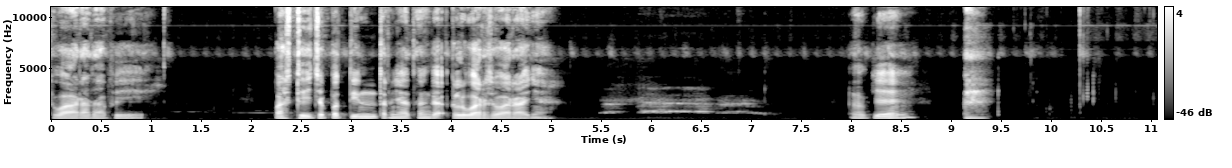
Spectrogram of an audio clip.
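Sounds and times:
distant rooster crowing: 1.1s - 2.4s, 5.4s - 7.5s.

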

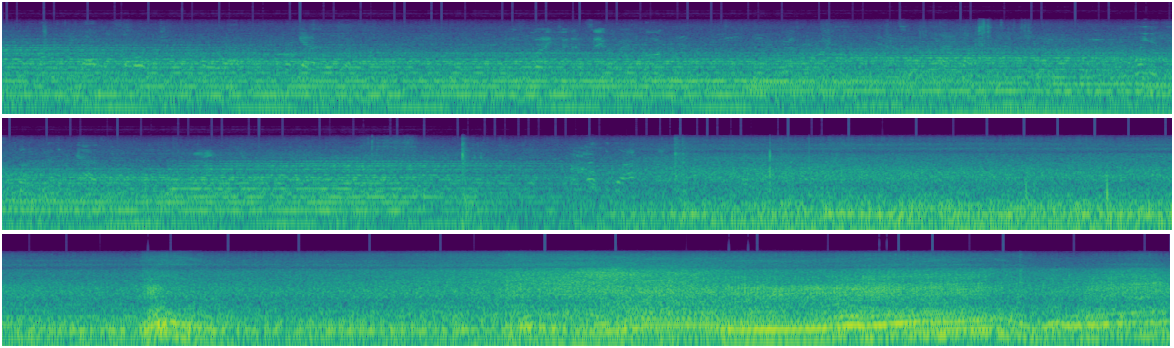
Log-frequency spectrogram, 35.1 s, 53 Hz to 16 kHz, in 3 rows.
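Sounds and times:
cars passing: 0.0s - 35.0s
vehicle engine passing close: 9.0s - 35.0s.

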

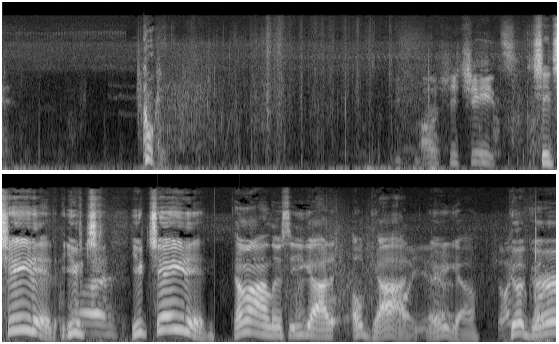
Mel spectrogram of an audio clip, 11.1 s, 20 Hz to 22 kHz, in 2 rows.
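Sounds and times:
footsteps running on grass: 1.8s - 6.2s.

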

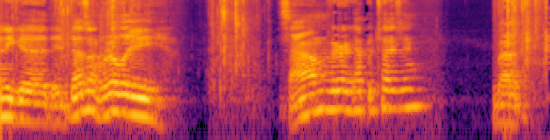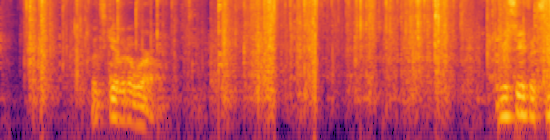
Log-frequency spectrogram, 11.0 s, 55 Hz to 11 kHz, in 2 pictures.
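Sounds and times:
chip bag crinkling: 0.0s - 2.8s, 5.0s - 11.0s.

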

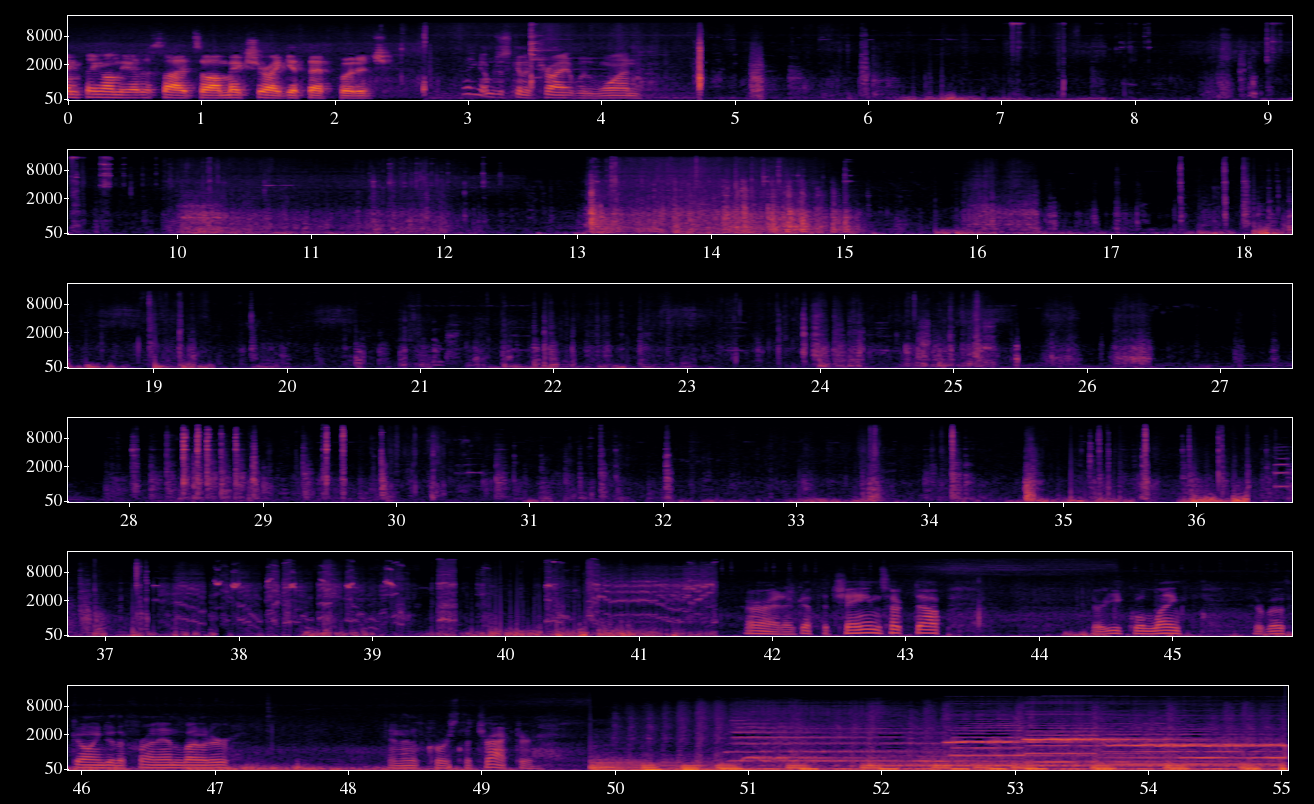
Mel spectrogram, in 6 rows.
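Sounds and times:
metal rattling and scraping: 7.1s - 25.5s, 27.4s - 32.3s
metal jack clicking and clanking: 27.9s - 32.2s, 34.0s - 34.4s, 35.2s - 39.7s.

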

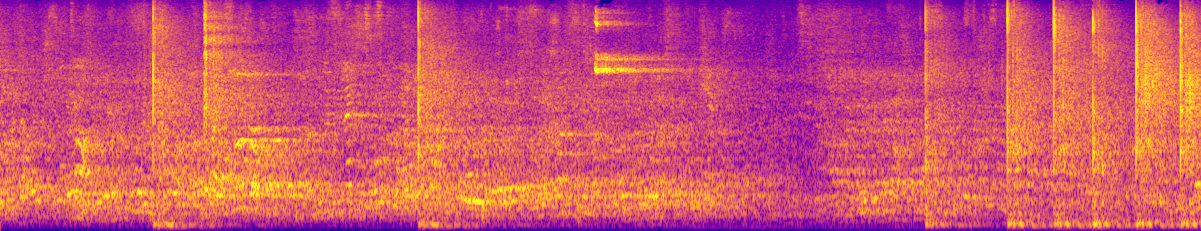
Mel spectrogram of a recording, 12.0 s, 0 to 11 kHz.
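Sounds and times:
voices echoing: 0.0s - 12.0s.

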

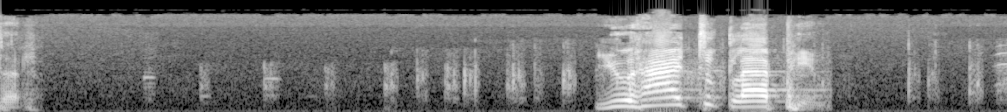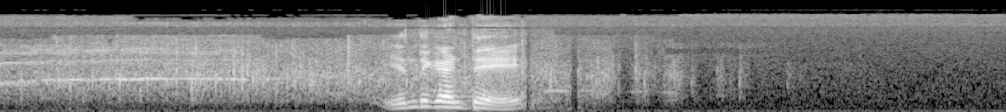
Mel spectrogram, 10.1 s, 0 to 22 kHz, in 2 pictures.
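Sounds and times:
audience handclaps: 2.0s - 3.2s, 4.5s - 9.1s.

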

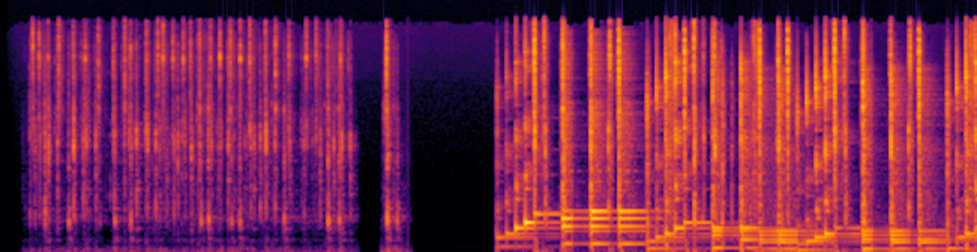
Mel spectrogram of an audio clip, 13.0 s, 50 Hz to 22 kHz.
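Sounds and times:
computer keyboard typing: 0.3s - 5.5s, 6.9s - 13.0s.

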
